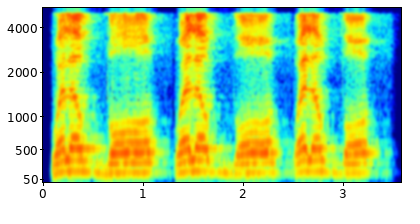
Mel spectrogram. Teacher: الضاد المفخمة المطبقة القوية، فيقرأ ولا الضال.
